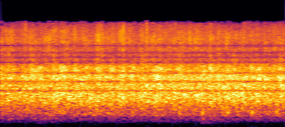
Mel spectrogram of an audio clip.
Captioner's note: audience claps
